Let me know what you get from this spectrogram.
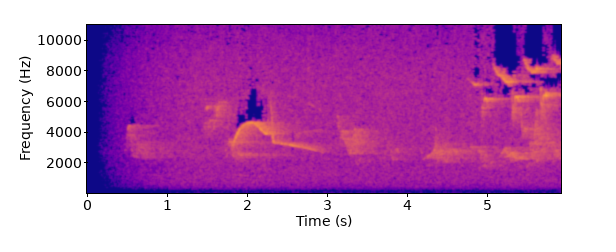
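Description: Birds calling over a steady outdoor hiss, fading in at the start. The calls are short chirps and a swooping whistle about two seconds in.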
